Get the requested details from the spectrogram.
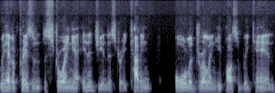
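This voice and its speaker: A man with a New Zealand accent, medium pitch, ordinary pitch variation and a moderate pace. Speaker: author and researcher. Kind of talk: interview. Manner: halting.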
